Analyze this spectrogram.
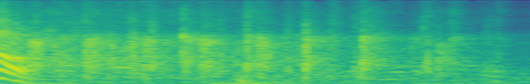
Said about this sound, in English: Ladies and gentlemen, let's give a warm round of applause. Sorry. right. We just got out of the world premiere for Spham the Silver Wing, the new installment for Last Exile for here at Anime Expo.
